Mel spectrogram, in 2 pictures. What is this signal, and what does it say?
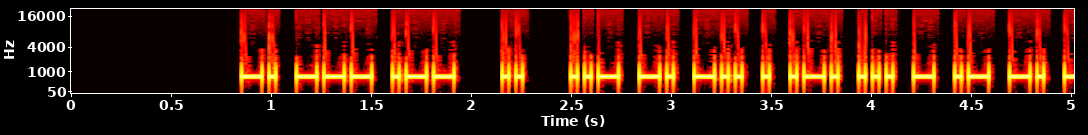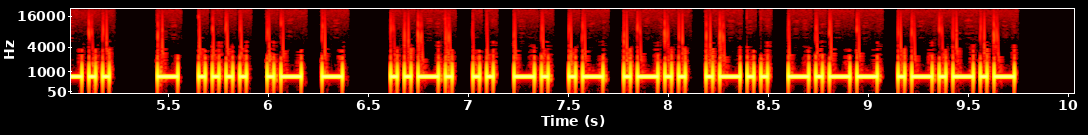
Morse code, heard as a keyed tone, about 34 wpm, 700 Hz. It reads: NOW I UNDERSTAND THAT FINALLY.
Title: Sentences from Top 1000 Words 35wpm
